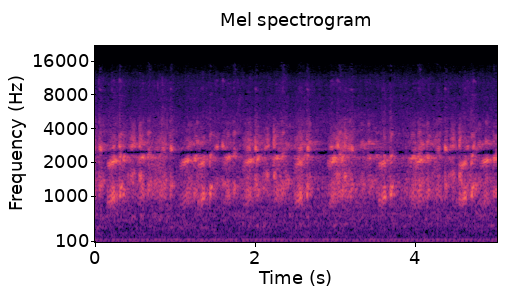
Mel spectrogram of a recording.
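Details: Croaking frogs in a pond, a softer, busy chorus of trilled, pulsing croaks rising and falling in waves, several animals calling together over a low constant hum.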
